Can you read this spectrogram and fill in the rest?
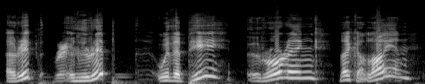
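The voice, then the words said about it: Put-on Irish accent. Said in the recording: “my Irish accent ... You have an Irish accent?”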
